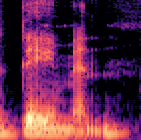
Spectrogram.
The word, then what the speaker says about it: daemon: It's a shadowy creature called a daemon. or demon if you prefer to pronounce it that way.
